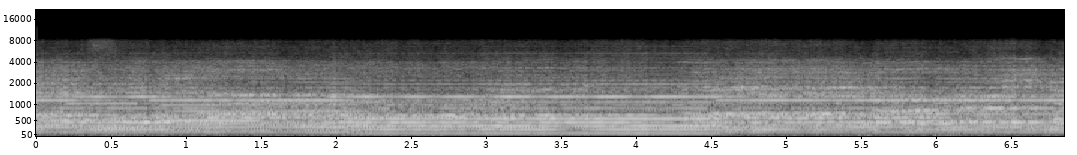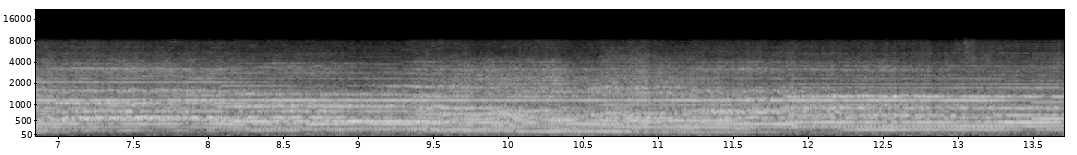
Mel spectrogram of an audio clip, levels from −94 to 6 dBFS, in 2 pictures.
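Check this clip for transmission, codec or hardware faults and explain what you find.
One fault runs through the whole clip: gain pumping. The gain ducks by around 5 dB under each loud sound, likely from input gain set too high with a fast limiter clamping down. The call codec path, which tops out around 8 kHz, is working normally.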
